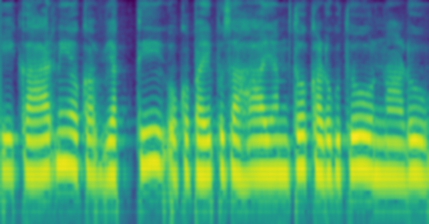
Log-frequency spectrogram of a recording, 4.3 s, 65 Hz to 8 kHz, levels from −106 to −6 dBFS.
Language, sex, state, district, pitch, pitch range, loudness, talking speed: Telugu, female, Andhra Pradesh, Chittoor, 200 Hz, 195-210 Hz, -15 LUFS, 140 wpm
